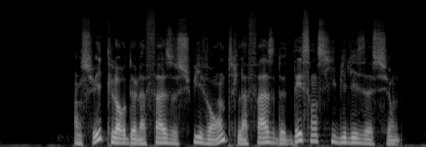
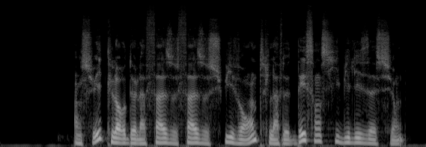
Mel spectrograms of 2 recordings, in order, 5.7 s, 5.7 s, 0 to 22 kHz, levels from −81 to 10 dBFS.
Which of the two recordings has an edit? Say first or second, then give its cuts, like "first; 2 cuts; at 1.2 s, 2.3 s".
second; 2 cuts; at 2.4 s, 3.8 s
